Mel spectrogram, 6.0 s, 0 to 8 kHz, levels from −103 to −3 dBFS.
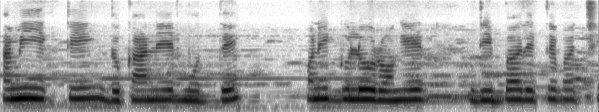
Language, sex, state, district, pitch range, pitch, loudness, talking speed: Bengali, female, West Bengal, Cooch Behar, 220-250 Hz, 230 Hz, -15 LUFS, 90 wpm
